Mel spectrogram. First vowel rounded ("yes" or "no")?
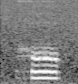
yes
